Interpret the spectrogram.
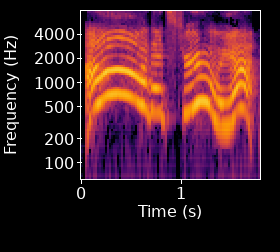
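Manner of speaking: high, loud burst of surprise; delighted realization. Real, not acted. Coach reacting to student's mention of her husband, delighted realization. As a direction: exclaim it high and loud, suddenly remembering.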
